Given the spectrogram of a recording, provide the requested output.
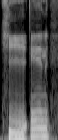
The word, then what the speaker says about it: Kian: Hey everybody, it's Kian with the RideShare Guy, pronounced Kian.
